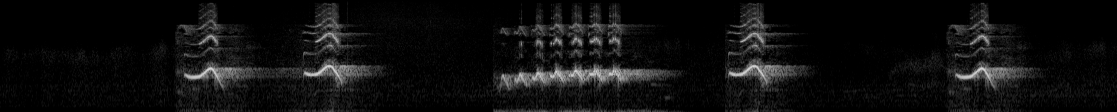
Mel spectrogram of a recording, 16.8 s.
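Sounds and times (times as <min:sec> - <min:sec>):
Asian koel swooping and rising-falling whistled calls: 0:02.7 - 0:05.8, 0:07.4 - 0:10.2, 0:10.9 - 0:12.2, 0:14.2 - 0:15.6.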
